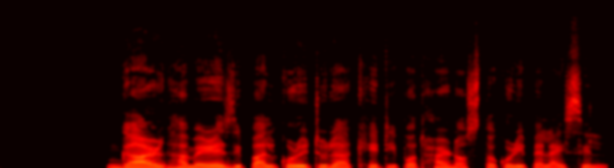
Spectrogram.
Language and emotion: Assamese, neutral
